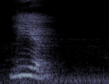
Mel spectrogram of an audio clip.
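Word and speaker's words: phloem: Xylem, लियम, पी और H silent है इसीलिए मैं जाइलम और लियम बोल रही हूँ।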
